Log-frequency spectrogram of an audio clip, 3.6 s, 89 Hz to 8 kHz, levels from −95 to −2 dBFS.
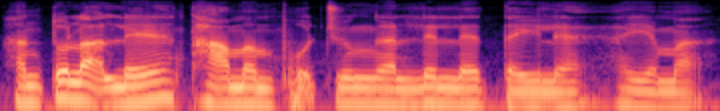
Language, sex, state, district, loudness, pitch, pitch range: Wancho, male, Arunachal Pradesh, Longding, -18 LUFS, 115 Hz, 105-125 Hz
